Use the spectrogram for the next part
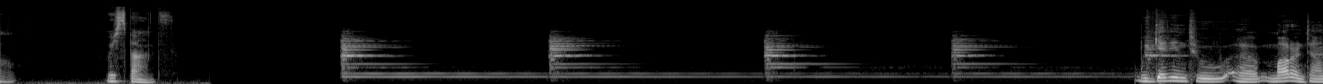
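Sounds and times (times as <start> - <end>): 
speech: 1.1 - 1.8, 11.4 - 13.2
church bell tolling: 3.4 - 12.2.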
